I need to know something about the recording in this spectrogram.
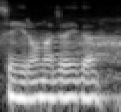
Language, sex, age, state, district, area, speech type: Dogri, male, 30-45, Jammu and Kashmir, Udhampur, rural, spontaneous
